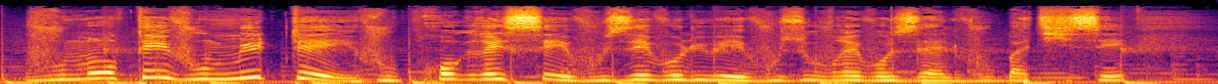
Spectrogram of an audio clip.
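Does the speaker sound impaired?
No.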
